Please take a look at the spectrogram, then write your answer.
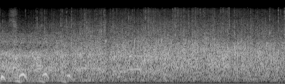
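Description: Sustained applause from the large studio audience of the show Just a Minute, dense and steady clapping filling the space for the whole stretch, with a brief voice or cheer audible near the start.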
